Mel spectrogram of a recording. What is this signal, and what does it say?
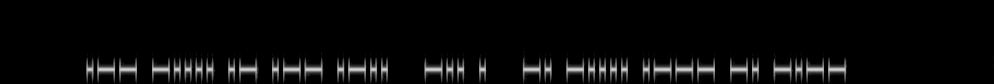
Morse code, heard as a keyed tone, about 22 wpm, 700 Hz. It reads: W6AWL DE N6JNY
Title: USA Callsign DE Callsign - 5 Characters - 22wpm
